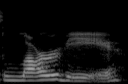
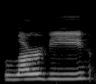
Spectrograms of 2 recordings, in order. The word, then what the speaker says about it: larvae: one of these so the singular is larva but this the pronunciation changes when we make it plural so in this case it becomes larvey so that's kind of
